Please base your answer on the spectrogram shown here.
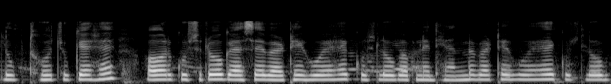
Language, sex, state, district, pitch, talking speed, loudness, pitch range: Hindi, female, Himachal Pradesh, Shimla, 220 Hz, 205 wpm, -17 LUFS, 215-225 Hz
